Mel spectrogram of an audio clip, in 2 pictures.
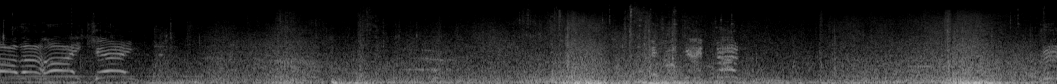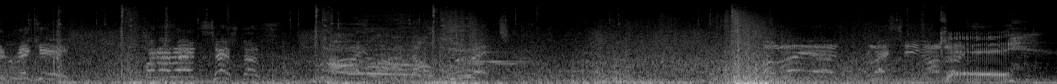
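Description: Heavy battlefield fire pounding troops in Total War Warhammer 2, repeated booming volleys and rumbling impacts amid clattering and shouting voices, with someone talking over the din.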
